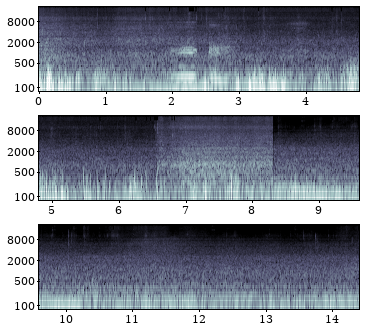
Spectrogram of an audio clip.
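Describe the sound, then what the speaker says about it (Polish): Sea water at Spinola, Malta sloshes and churns steadily with wind noise buffeting the microphone, a continuous broadband wash throughout. "Woda, woda, woda."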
